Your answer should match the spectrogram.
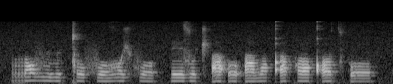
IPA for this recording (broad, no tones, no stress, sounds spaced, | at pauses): r ɔ v ɨ ð ɨ ǀ o f o ɣ ɔ ʒ f o | e z o t͡ʃʼ a ʔ o ʔ a β ɔ qʼ e q o qʼ o t͡sʼ o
